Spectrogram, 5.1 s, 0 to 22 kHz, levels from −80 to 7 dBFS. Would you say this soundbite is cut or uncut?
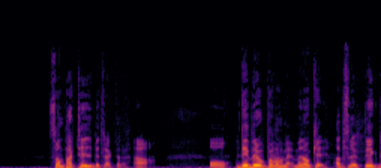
cut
